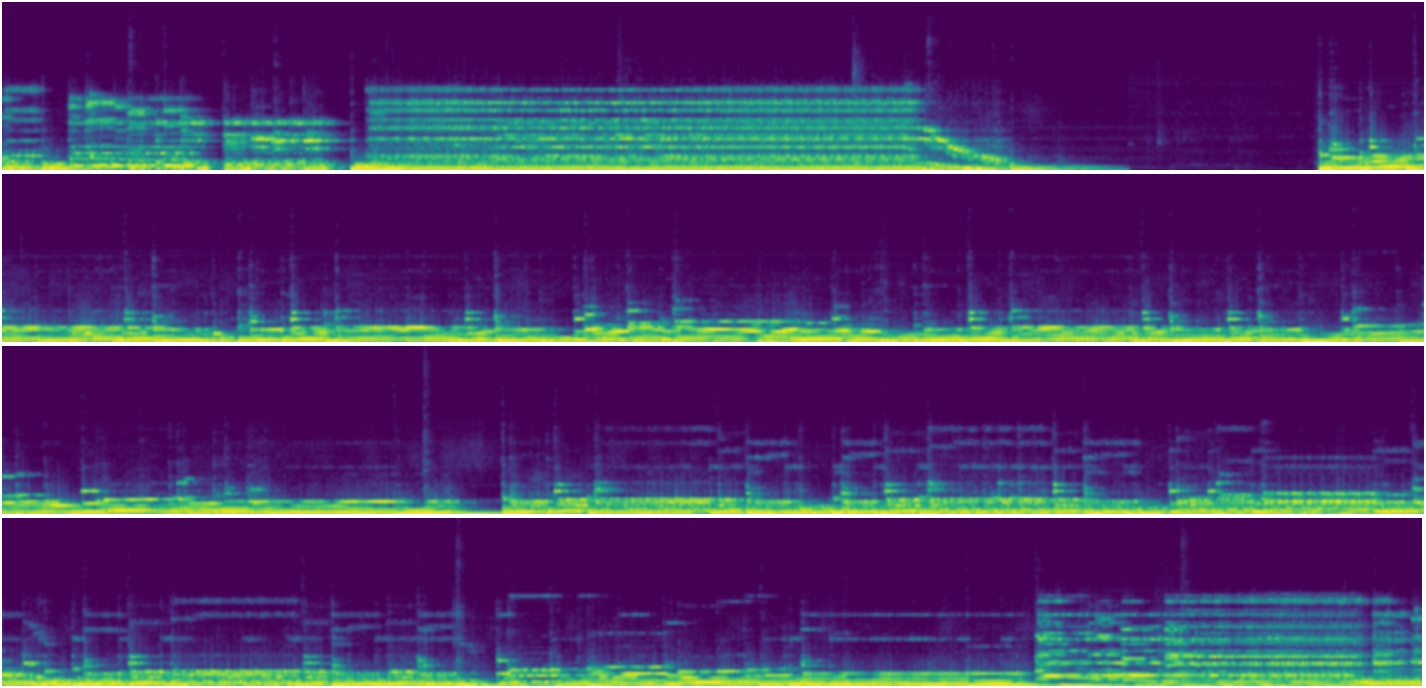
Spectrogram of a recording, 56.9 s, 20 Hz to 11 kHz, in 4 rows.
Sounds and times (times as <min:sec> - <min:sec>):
Electronic organ: 0:00.0 - 0:11.3, 0:13.1 - 0:56.8.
